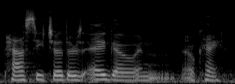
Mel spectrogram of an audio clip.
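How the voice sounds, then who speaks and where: A woman's voice: mid-range voice, level tone, normal speed, creaky, noisy background. Earnest middle-aged woman pastor. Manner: warm and earnest, with frequent restarts and "you know". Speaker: pastor and guest. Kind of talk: casual conversational interview.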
